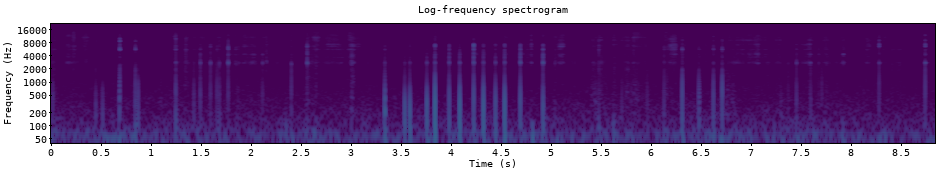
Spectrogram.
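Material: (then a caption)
Pine wood. A small, solid grooved pine block is moved around a mini microphone and tapped with fingertips. Quiet, dry, sharp taps and clicks come in irregular bursts, each dying away at once. Soft scraping and low rumble sit underneath.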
